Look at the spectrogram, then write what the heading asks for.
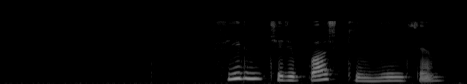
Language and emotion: Russian, sad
